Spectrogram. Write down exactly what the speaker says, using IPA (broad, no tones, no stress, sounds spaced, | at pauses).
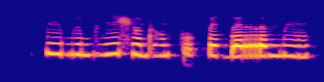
k͡p i b ĩ bʱ i ʃ ũ dʱ ũ k ṵ k͡p e ɡ͡b ɛ r ə ŋ͡m ĩ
